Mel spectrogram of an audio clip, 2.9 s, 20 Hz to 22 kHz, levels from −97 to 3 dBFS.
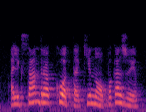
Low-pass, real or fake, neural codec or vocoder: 7.2 kHz; real; none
